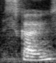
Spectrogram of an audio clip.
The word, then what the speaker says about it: scone: tea alongside cucumber sandwiches as scones or scon depending on where you're from or how you pronounce it so I made some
